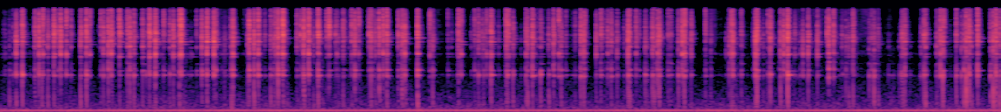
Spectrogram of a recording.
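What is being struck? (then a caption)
Aluminium aerosol spray can. Fast tapping with long matte burgundy nails on a hand-sized White Dove aluminium spray deodorant can, a hollow cylinder held in both hands. The clicks are dense, crisp and bright, each dying away almost instantly, over a steady low hum.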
